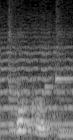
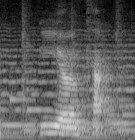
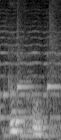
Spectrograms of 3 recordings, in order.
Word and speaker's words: beaucoup: Consider this word, beaucoup. You'd expect it to sound like bio cup, but no. French says beaucoup, because logic apparently took a coffee break.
